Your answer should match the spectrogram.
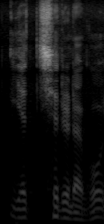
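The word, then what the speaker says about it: יצר: 그래서 여기 보시면 이 심지라는 말의 원어가 이렇게 기록하고요, 예체르라고 읽습니다.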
